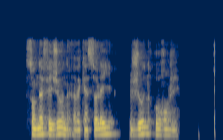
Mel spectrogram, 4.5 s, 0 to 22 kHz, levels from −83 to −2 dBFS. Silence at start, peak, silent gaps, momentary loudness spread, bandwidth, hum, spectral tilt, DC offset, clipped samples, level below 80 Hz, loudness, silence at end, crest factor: 0.55 s; -8 dBFS; 2.40-2.58 s; 16 LU; 8.2 kHz; none; -5.5 dB/octave; under 0.1%; under 0.1%; -64 dBFS; -24 LUFS; 0.9 s; 18 dB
